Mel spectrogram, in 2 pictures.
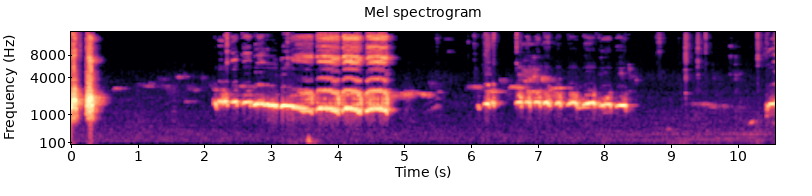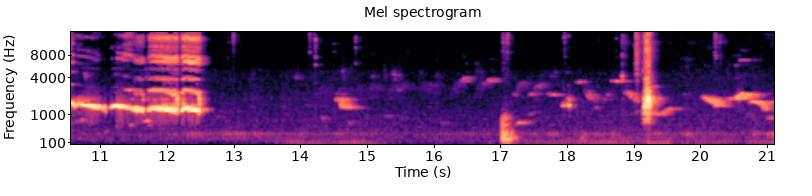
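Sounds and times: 
black-throated laughingthrush song of whistles and a harsh burst: 1.7s - 8.6s, 9.4s - 12.6s, 16.9s - 21.0s.

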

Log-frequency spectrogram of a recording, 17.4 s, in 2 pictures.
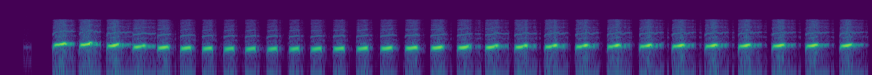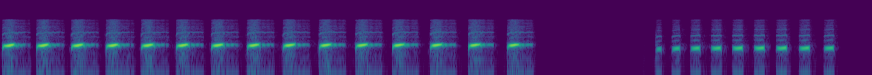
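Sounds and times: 
greater coucal booming hoots: 0.6s - 14.1s.

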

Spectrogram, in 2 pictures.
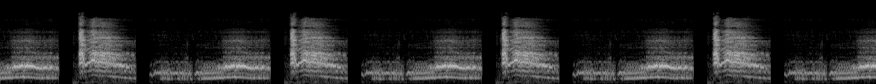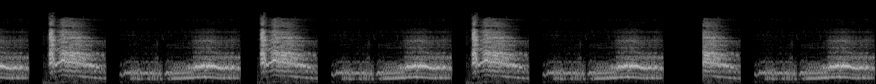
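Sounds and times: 
small Indian civet moaning: 0.0s - 17.5s.

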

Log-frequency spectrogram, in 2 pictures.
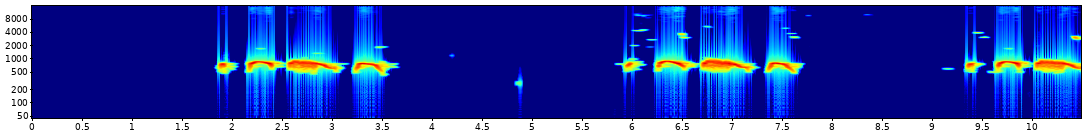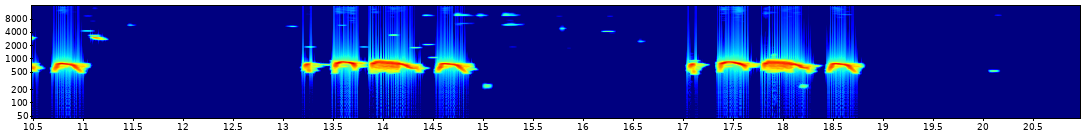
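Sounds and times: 
spotted dove cooing: 1.8s - 3.7s, 5.9s - 7.8s, 9.3s - 11.3s, 13.2s - 15.0s, 17.0s - 18.9s.

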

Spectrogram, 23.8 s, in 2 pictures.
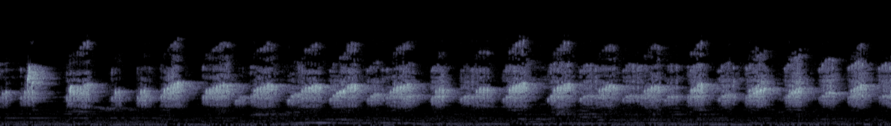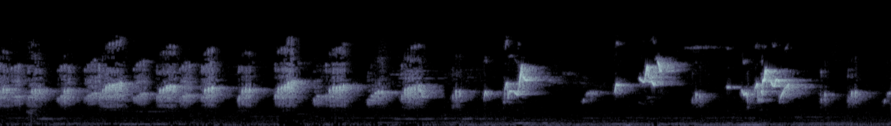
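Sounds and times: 
black-crested bulbul singing: 0.0s - 23.7s.

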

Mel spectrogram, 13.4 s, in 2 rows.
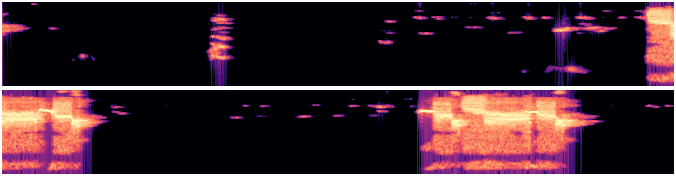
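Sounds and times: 
starling harsh rasping calls: 5.5s - 7.7s, 10.9s - 12.6s.

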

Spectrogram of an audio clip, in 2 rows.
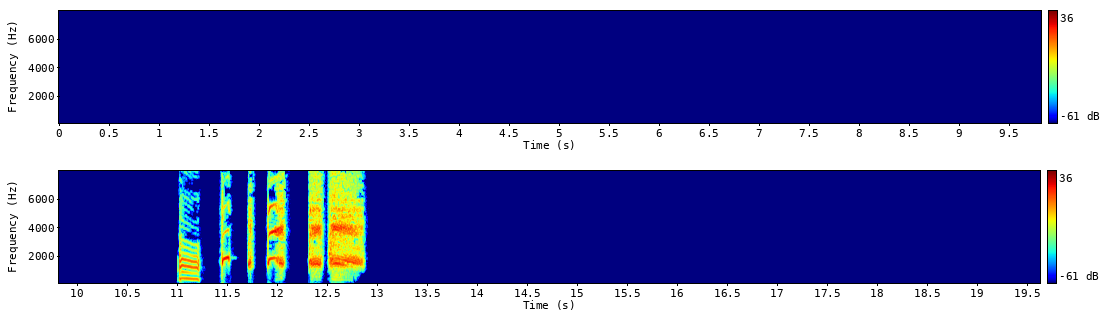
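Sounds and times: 
partridge calling: 11.0s - 12.9s.

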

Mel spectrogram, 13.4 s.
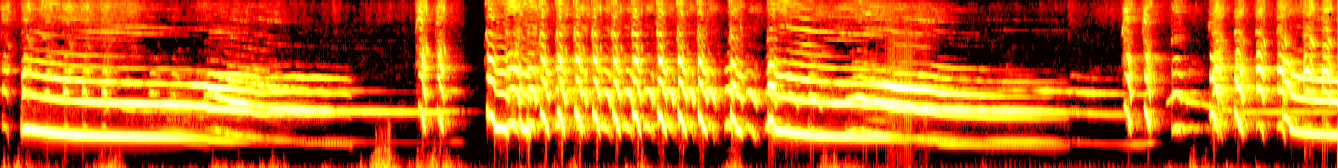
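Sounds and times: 
wolves yelping and howling in chorus: 0.0s - 13.3s.

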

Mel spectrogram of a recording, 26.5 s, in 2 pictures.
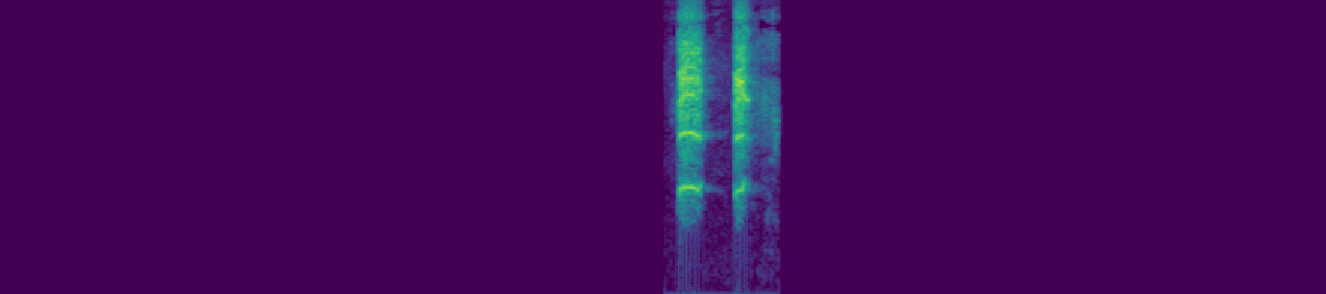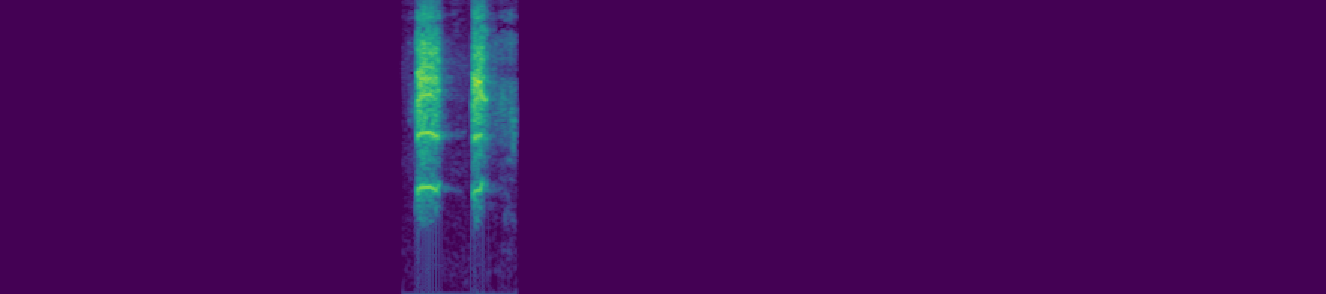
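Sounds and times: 
pheasant squawking: 6.8s - 7.8s, 17.4s - 18.5s.

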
